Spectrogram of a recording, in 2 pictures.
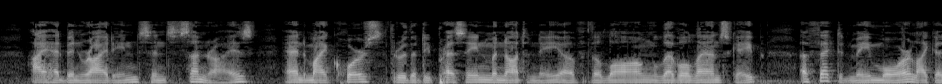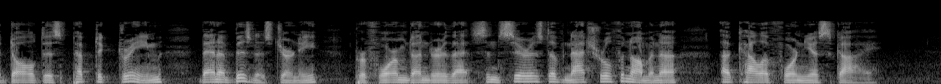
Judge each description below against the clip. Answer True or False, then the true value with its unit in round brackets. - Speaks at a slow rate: True (125 wpm)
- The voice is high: False (100 Hz)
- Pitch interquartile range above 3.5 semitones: False (2.6 semitones)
